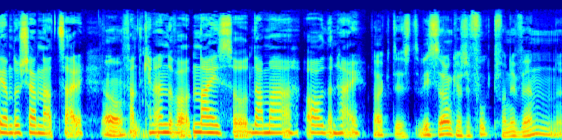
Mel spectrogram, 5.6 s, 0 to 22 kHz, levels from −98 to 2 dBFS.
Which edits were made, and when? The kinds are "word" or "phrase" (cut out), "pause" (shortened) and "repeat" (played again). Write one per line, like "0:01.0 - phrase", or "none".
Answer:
none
